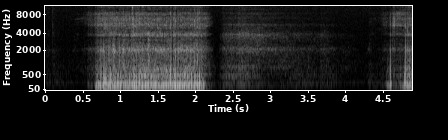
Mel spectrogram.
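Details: Rhythmic ordinary snoring for relaxation audio: long, loud, rattling snore on the in-breath, softer breath out, then the next snore begins.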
